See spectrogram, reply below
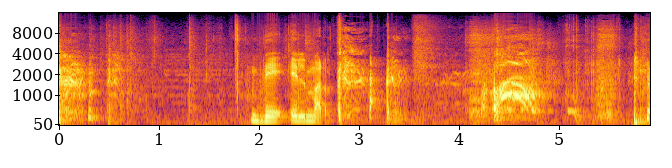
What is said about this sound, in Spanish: Tómala la cheve, güey. Ay, me estoy ahogando, amigos. Tómala la cheve, güey.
